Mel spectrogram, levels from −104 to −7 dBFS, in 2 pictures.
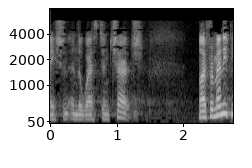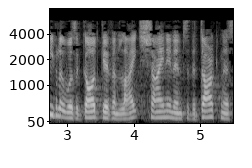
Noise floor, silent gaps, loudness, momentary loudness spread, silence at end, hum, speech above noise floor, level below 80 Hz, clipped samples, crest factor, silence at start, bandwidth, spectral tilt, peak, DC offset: -71 dBFS; none; -36 LUFS; 12 LU; 0 s; none; 35 dB; -84 dBFS; under 0.1%; 20 dB; 0 s; 6.2 kHz; -5 dB/octave; -16 dBFS; under 0.1%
